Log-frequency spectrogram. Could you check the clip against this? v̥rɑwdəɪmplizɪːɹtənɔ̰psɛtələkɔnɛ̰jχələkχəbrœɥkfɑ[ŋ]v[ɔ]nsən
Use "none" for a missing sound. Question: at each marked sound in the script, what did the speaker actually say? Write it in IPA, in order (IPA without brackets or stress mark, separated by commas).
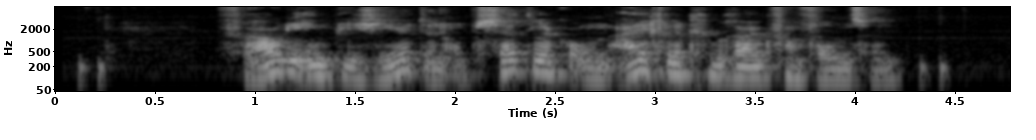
n, ɔ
